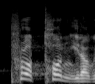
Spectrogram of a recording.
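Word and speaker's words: πρῶτον: 헬라어로 말하면 프로톤이라고 읽을 수 있는데요.이 프로톤이라는 단어의 용례가 두 가지입니다.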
